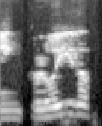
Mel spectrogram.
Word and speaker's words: incluido: Vamos a tener una palabra grave porque la sílaba clui es la que va a sonar más fuerte, que es la penúltima, ¿no?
